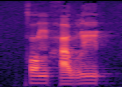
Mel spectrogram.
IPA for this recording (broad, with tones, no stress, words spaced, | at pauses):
kɔ˦ŋha˧wlĩ˦p̚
